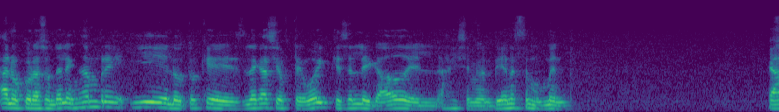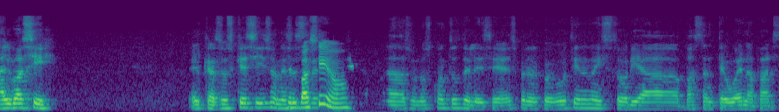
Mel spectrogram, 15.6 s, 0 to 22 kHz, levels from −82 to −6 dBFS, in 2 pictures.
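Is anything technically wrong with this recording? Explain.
Yes. From 10.98 to 11.7 s the speech is pulled down hard, sinking at its deepest by around 35 dB. This is likely speech suppressed in double talk: with both ends talking at once, the echo canceller couldn't tell this talker from returning loudspeaker echo and attenuated everything. Unlike a packet-loss dropout, which makes abrupt gaps or robotic fills, this is a gain dip that follows the overlap.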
